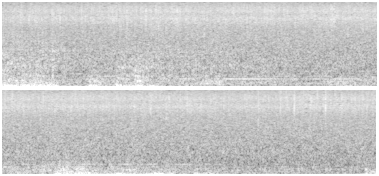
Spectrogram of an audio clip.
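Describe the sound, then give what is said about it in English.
Steady, heavy rain pours down on a dark summer night over a flowery meadow in a dense, continuous hiss, with a deep low rumble of distant thunder underneath. No one speaks. “The rain gets heavier, but you remain warm, as it is summer, and the air is very comfortable.”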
